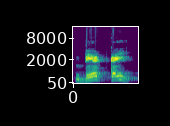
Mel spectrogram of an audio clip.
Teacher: இறுதியிலும் வந்தா அது வந்து ஒரு மாத்திரையில குறைந்து ஒலிக்கும் இப்ப வேட்கை இப்ப கை என்பது கடைசில ஐ வந்திருக்கிறதுனால ஒரு மாத்திரை அளவுல ஒலிக்குது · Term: ஐகார குறுக்கம்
